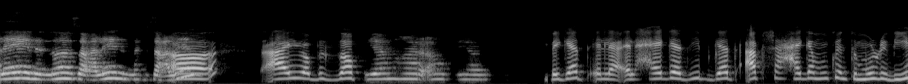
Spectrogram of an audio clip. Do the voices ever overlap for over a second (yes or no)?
no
